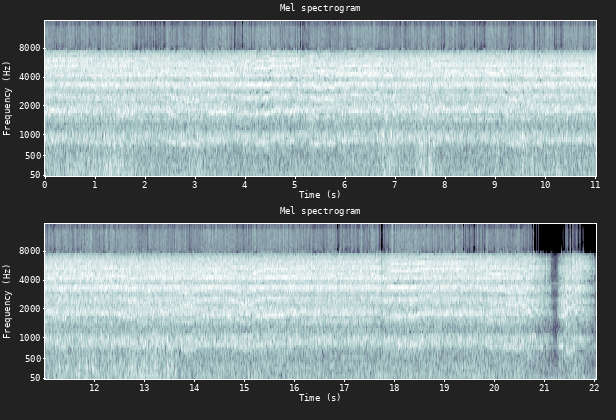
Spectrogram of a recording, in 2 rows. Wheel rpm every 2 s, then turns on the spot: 230, 230, 220, 230, 230, 230, 220, 220, 230, 220, 120.
20-22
